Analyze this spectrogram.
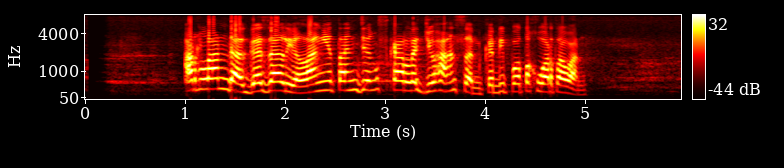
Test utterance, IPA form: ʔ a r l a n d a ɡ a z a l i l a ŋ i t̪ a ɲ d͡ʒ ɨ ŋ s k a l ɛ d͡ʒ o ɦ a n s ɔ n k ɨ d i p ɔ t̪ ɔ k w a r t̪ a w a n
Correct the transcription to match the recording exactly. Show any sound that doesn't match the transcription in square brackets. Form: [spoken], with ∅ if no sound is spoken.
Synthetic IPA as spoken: ʔ a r l a n d a ɡ a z a l i l a ŋ i t̪ a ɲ d͡ʒ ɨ ŋ s k a l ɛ d͡ʒ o ɦ a n s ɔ n k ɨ d i p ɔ t̪ ɔ k w a r t̪ a w a n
